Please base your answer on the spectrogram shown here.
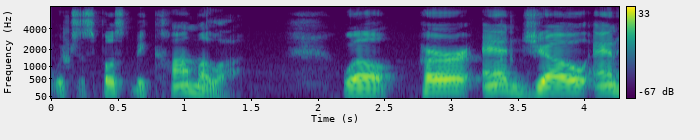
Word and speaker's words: Kamala: black um that uh that if you didn't pronounce it exactly right which is supposed to be Kamala well her and Joe and her own husband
